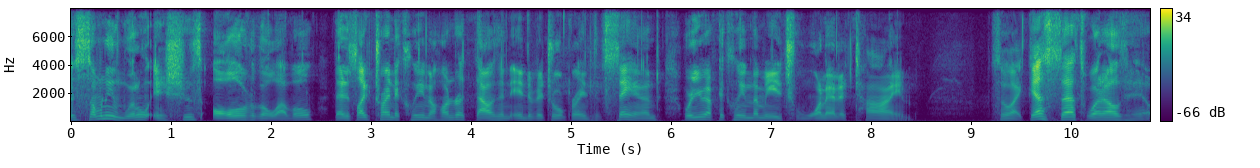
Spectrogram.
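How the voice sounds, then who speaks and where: On a very clean recording with a silent background, a man speaks in a bright, sharp tone with lively intonation. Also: medium pitch for a man, moderate pace. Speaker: gaming commentator. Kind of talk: video essay commentary. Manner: odd emphasis on words.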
